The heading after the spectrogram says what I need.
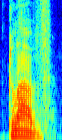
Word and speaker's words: glove: glove, Glove. I thought this is, diphthong, like glow. Oh, glow, but actually glove.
